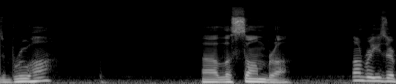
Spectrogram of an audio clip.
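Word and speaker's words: Brujah: Brua, it's Spanish, so you pronounce it J as H. It's Bruha.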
